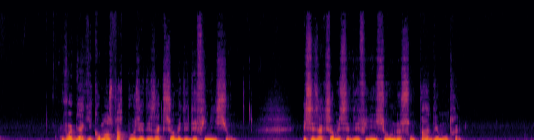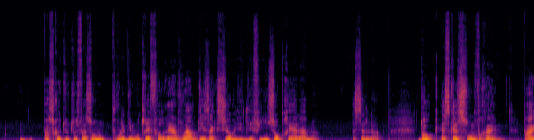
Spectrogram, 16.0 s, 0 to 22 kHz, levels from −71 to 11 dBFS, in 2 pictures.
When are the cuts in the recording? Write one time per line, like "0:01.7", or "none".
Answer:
none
